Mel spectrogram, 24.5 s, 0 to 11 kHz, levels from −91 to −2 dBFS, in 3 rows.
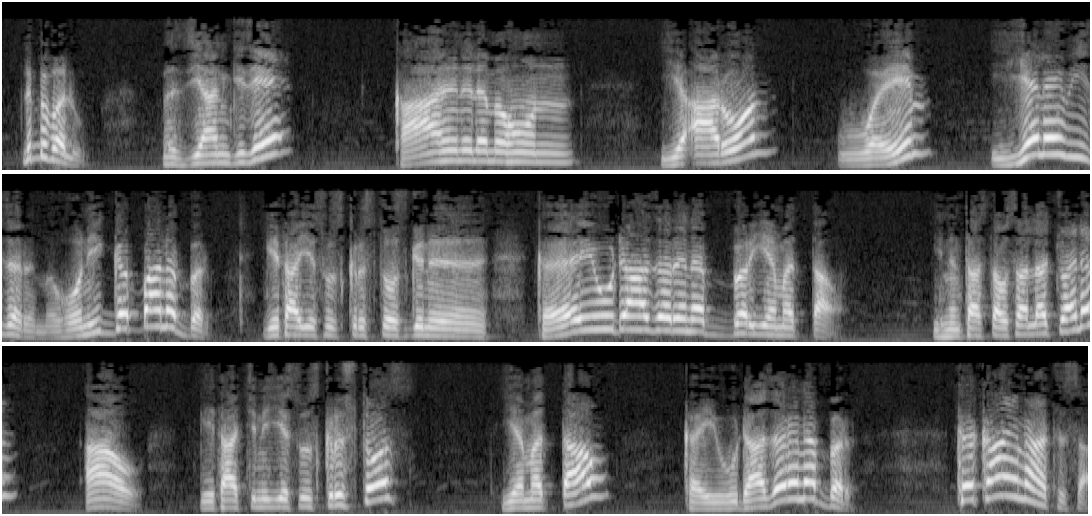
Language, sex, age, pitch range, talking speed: Amharic, male, 40-59, 160-265 Hz, 80 wpm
